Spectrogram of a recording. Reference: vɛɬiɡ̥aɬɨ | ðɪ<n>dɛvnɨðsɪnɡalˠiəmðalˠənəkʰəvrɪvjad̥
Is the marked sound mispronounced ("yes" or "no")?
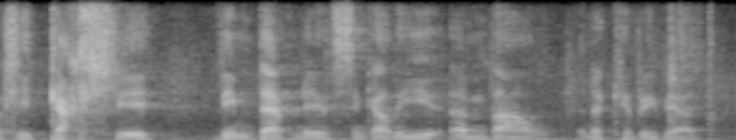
yes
